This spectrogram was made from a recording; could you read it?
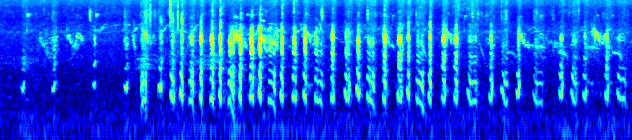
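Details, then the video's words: Francolin, called jungle teetar, a bird said to live in dense forest, calling: a rapid, loud run of harsh, clipped notes repeated about two or three per second, building after a few spaced opening notes and continuing steadily. "Jungli Teetar Ki Awaaz | Lover Bird Francolin Voice Calling"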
